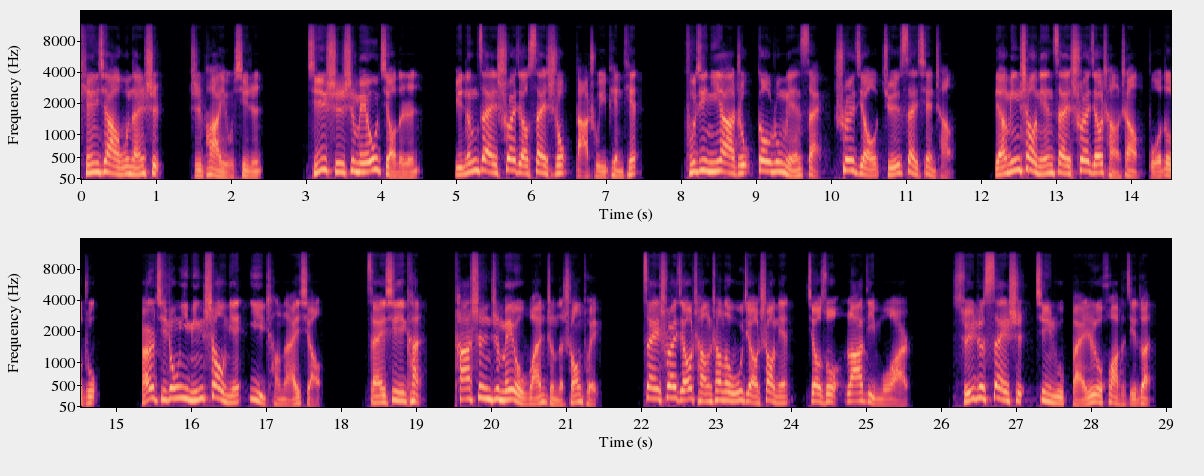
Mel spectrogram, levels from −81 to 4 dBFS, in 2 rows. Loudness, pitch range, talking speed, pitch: -13 LUFS, 115-195 Hz, 230 characters per minute, 160 Hz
